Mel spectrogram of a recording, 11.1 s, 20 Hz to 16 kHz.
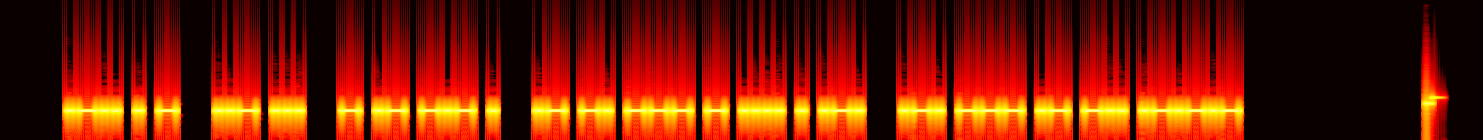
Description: Morse code, heard as a keyed tone, about 28 wpm, 700 Hz. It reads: LET US TAKE ANOTHER ROAD.
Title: Sentences from Top 1000 Words - Review Part 2 - 28wpm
